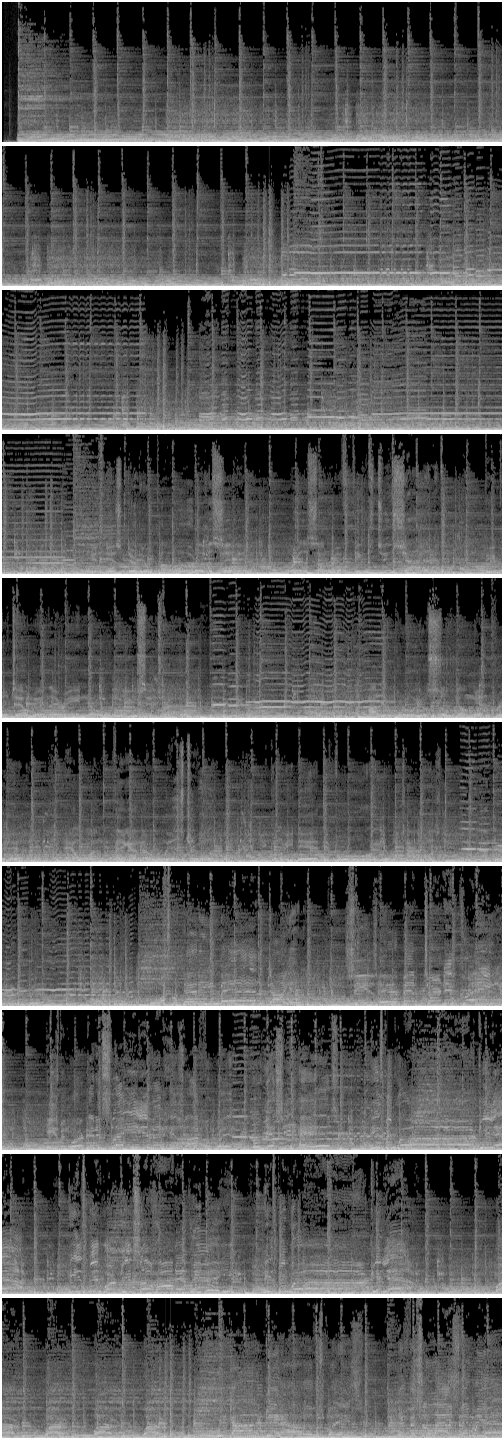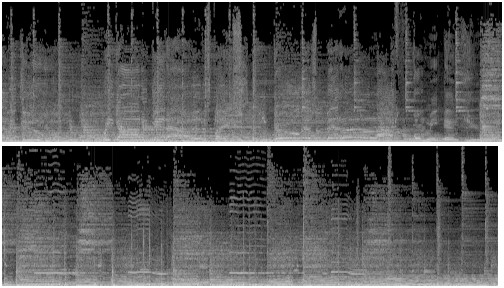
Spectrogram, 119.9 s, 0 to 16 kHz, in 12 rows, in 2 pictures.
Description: and the rest of the band doing background vocals.
harmonica
B3 Hammond organ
